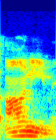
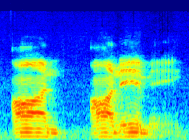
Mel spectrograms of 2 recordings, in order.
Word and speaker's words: anime: Yeah, they also don't have a sound for I. It's E. So it's anime. It's not anime.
